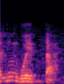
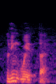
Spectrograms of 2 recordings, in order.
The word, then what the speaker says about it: lingueta: Guetta ou lingueta hum a pronúncia é lingueta lingueta hoje não tem o tema mas antes de 2009 quando escrevíamos a palavra lingueta nos colocávamos o tema sobre o para indicar pronúncia Duo Duo símbolos Killer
